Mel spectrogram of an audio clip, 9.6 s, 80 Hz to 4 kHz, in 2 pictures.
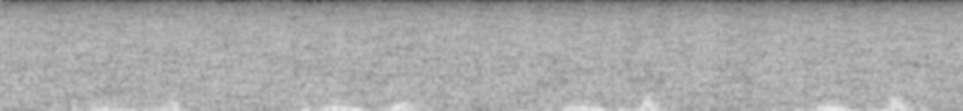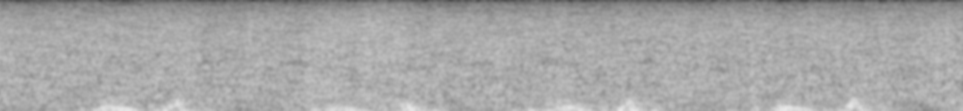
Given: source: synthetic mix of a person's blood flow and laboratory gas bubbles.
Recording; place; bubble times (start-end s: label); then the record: Doppler ultrasound of blood flow; precordium
0.14-0.21 s: bubbles
From the record:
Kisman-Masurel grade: 111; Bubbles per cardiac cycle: 1 to 2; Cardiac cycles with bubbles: 1 to 10%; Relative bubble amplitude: barely perceptible (0.100 to 0.250); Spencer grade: 1 (occasional bubble signal discernible with the cardiac motion signal, with majority of cardiac periods free of bubbles); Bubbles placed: anywhere in the cardiac cycle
